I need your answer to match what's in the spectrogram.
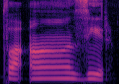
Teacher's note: کم فانذر، یہاں بھی را ساکن ہے، زال پر زیر جو ہے اسی کلمے میں ہے اور اصلی ہے، اس وجہ سے را کو باریک پڑھا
